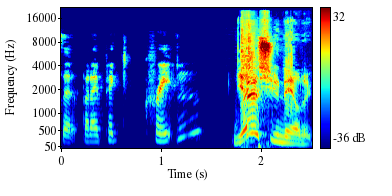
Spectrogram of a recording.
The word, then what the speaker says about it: Creighton: know because I don't know how exactly you pronounce it, but I picked Creighton. Yes, you nailed it, Creighton.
